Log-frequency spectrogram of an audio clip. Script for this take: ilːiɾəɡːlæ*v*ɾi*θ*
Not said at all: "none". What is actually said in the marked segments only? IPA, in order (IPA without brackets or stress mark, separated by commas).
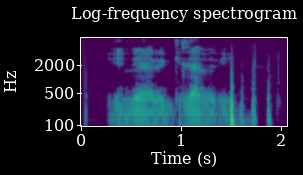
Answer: v, θ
